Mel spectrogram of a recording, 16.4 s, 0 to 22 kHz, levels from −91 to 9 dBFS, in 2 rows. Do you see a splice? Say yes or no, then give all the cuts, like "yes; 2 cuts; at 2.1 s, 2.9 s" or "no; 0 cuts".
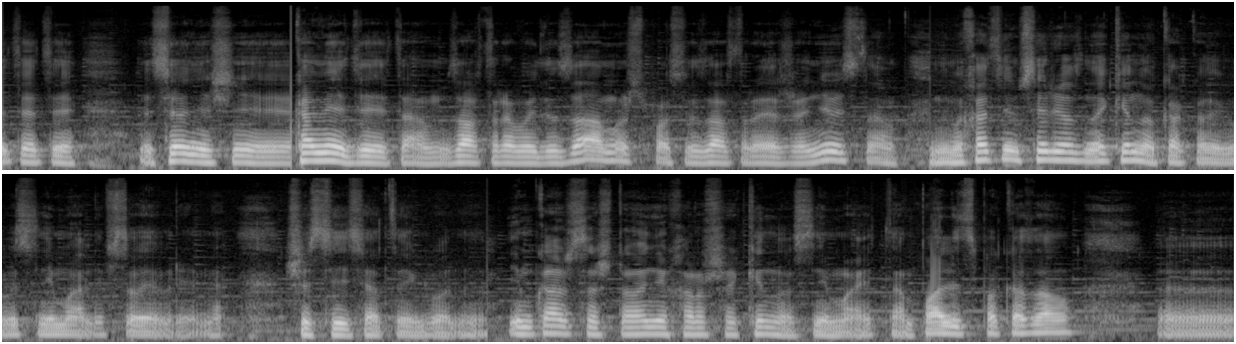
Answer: yes; 3 cuts; at 1.9 s, 6.2 s, 11.4 s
